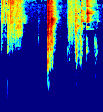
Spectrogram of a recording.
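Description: Handling noise: a few short rustles and knocks as aluminium engine heads in a cardboard box are touched and moved.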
